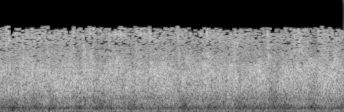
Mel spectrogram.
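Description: Applause fills a courtroom after a decision to release a detained man: dense, continuous clapping from many people, steady and loud throughout, with no pauses.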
